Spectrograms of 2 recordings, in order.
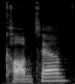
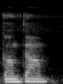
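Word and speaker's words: Cơm tấm: I reckon because like com is supposed to be pronounced as gum, and like gum down is basically just like it's a rice dish.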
